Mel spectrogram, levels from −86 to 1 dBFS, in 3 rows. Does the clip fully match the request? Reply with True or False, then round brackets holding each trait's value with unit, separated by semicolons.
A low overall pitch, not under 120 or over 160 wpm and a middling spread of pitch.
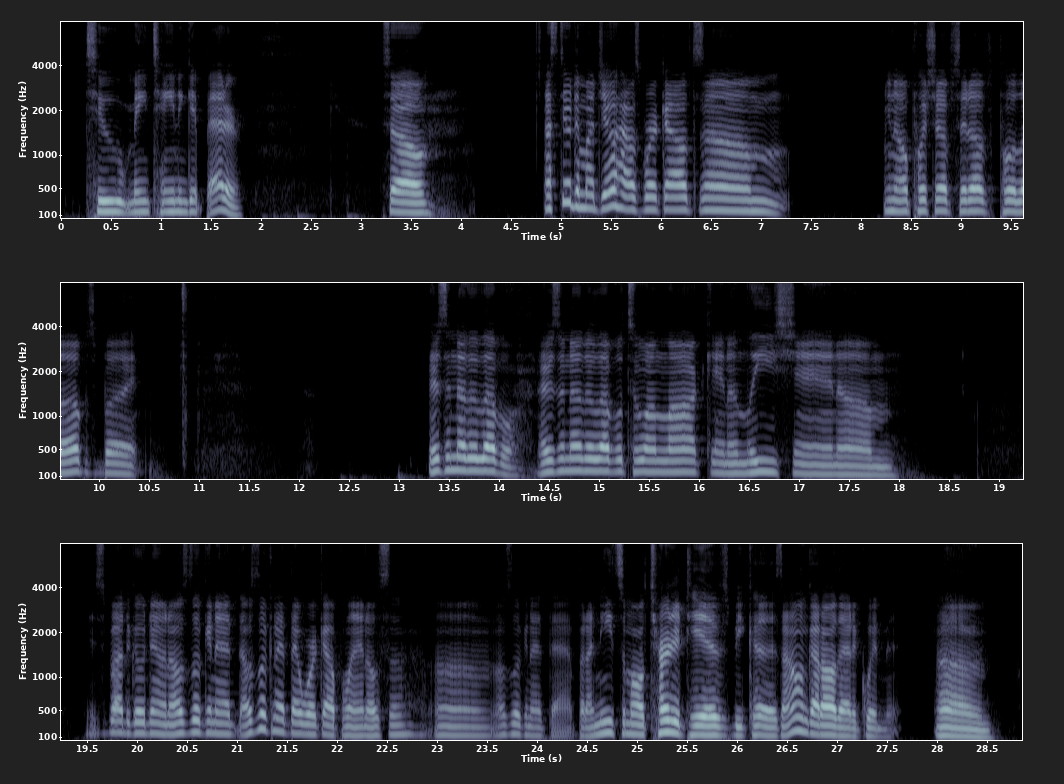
False (150 Hz; 145 wpm; 4.9 semitones)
